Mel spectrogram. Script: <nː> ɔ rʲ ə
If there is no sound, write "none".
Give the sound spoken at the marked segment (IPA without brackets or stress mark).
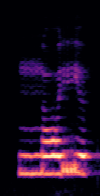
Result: nː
